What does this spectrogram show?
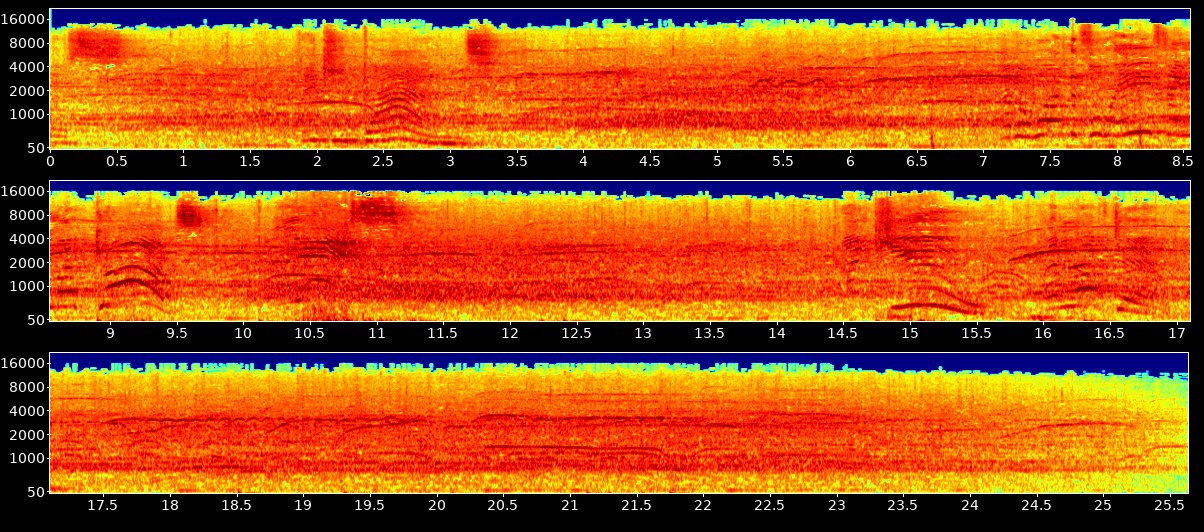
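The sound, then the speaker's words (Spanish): A concert crowd cheers and applauds steadily for about twenty-five seconds, with a dense wash of clapping, rising whoops and shouted voices that swell in bursts above the constant roar. “Se ganan el aplauso y el cariño del público, por supuesto que sí.”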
